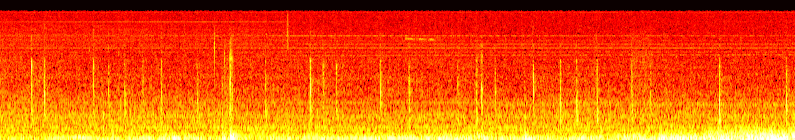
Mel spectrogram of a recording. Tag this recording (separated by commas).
woodpecker pecking tree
